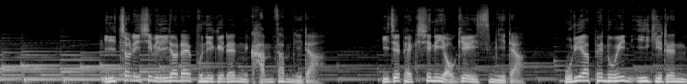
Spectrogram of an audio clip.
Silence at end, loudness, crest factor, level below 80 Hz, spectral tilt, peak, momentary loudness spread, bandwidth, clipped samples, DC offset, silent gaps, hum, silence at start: 0 s; -19 LUFS; 14 dB; -46 dBFS; -6 dB/octave; -4 dBFS; 8 LU; 15.5 kHz; under 0.1%; under 0.1%; none; none; 0 s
